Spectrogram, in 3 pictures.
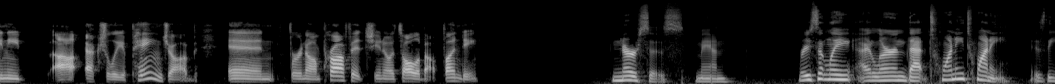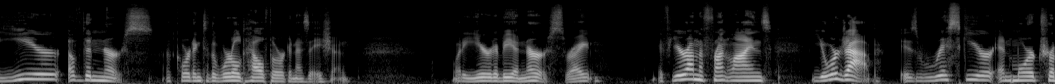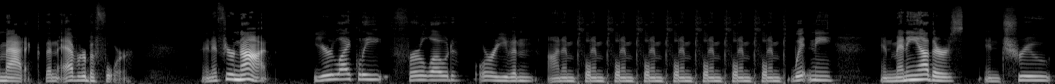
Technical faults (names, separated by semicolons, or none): broken MP3 bit reservoir; broken-record loop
